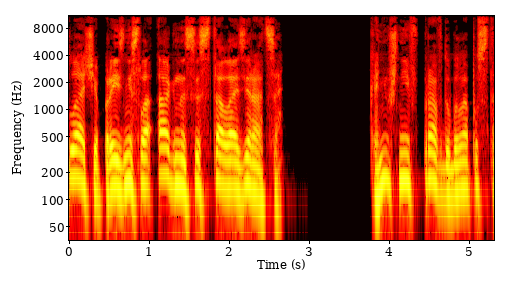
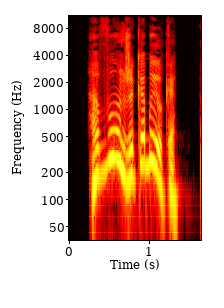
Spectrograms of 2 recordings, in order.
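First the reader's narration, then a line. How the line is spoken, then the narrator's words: Joyful girl's exclamation. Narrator (Russian): радостно воскликнула девочка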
